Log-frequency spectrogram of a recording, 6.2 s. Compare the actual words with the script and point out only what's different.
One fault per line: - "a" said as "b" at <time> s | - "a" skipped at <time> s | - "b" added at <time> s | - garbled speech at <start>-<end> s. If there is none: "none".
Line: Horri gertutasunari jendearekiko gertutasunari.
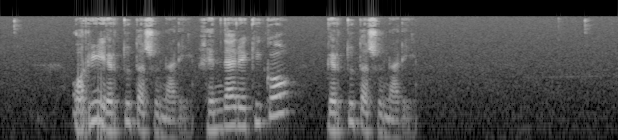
none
